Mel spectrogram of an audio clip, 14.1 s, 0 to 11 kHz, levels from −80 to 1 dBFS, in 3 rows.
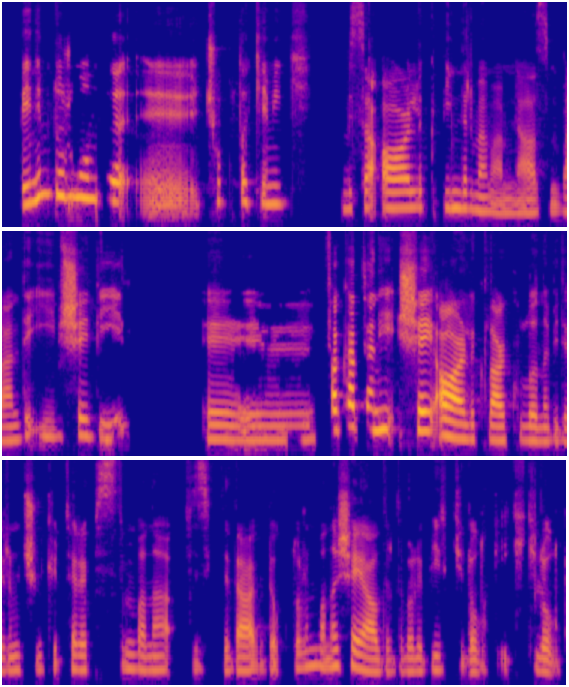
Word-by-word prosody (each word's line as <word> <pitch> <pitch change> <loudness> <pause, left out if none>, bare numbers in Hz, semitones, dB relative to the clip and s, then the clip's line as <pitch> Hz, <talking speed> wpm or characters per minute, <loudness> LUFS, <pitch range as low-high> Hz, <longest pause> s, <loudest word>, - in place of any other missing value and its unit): benim 310 +11 +3
durumumda, 310 -5 +3
eee, - - -3
çokta 270 -2 -5
kemik 240 0 -6 0.2
mesela 195 +1 -2
ağırlık 195 +1 +1
bindirmemem 180 - -5
lazım 75 +1 -7
bende. 160 +1 -4
İyi 200 -1 -10
bir - - -9
şey 205 +1 +4
değil. 175 - -7 0.7
Eee, 165 -1 -3
fakat, 310 +3 +6
hani, 280 0 +3
şey 265 -1 +8
ağırlıklar 170 -4 +7
kullanabilirim, 155 -2 -6
çünkü 150 - -5
terapistim 160 +1 -6
bana, 155 0 -5
fizik - - -13
tedavi - - -2
doktorum 195 +1 -8
bana 195 - -3
şey 185 -4 +4
aldırdı 135 -1 -3
böyle 140 0 -7
1 155 0 -7
kiloluk, - - -9
2 - - -13
kiloluk - - -6
180 Hz, 145 wpm, -22 LUFS, 160-240 Hz, 0.7 s, şey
